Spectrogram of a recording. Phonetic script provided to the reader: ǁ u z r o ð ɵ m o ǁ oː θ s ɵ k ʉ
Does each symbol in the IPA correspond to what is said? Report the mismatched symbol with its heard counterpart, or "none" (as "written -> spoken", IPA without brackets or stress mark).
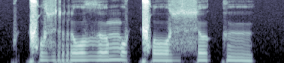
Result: θ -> z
